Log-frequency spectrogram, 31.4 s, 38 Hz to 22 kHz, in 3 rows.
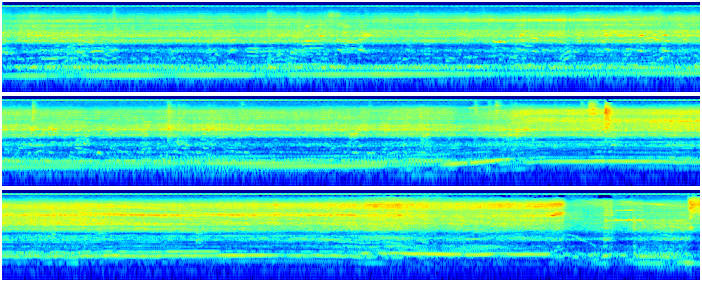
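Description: Engine of an 8500 lb class pulling truck running hard at high rpm, its note climbing sharply about 17 seconds in and then holding at a higher pitch.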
